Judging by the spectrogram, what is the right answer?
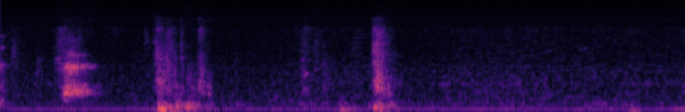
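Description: A female dog left outside barks a few times at a distance, short separated yelps over a steady low hum, faint and sparse with quiet between.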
